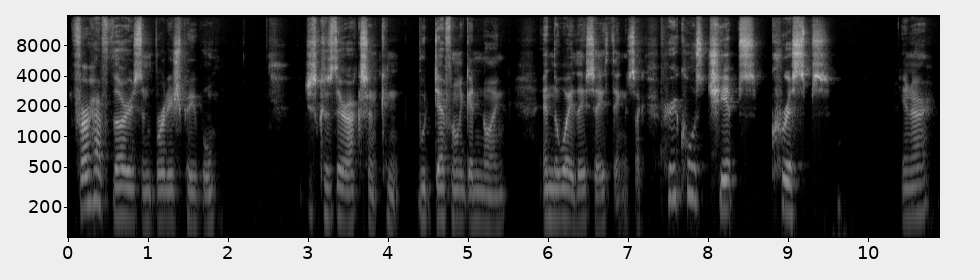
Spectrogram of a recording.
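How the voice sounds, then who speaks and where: Speaking at a normal pace, a young man from Australia has a slightly high, steady, fairly bright voice. His solo podcast is a wandering, laid-back monologue full of ums and likes, recorded on a home microphone he sometimes turns away from.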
